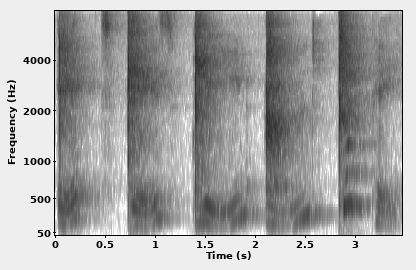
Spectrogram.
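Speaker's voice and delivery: slow, word by word; slow, even repetition; slow rehearsal. Shown as a demonstration. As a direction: rehearse the sentence slowly. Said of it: "I said it a few times".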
